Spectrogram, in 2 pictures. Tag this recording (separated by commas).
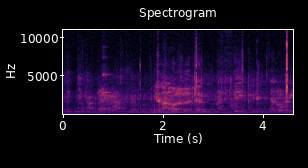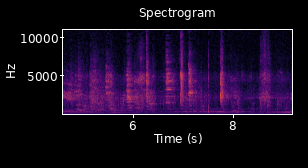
Music, Speech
